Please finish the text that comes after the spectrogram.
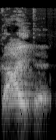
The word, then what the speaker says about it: guided: a neat okay anyway so guided has a D consonant right the last consonant of the word is D so you put you put you put when you put Edie to make it pass form you get that extra syllable so all the all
